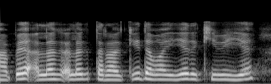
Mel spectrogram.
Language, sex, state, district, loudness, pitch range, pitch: Hindi, female, Uttar Pradesh, Saharanpur, -15 LUFS, 225-245 Hz, 235 Hz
